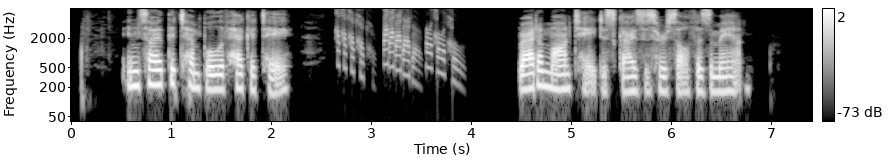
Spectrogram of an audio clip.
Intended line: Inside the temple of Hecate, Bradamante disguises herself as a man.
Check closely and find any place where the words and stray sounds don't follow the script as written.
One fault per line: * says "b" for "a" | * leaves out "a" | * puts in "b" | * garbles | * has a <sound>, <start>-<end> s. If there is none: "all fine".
* has a chirp, 2.6-4.0 s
